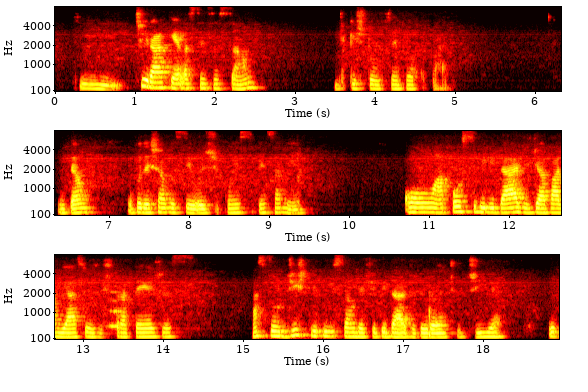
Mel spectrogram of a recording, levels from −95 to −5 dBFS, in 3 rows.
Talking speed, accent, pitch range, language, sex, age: 110 wpm, Brazilian, 140-160 Hz, Portuguese, female, 50-69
